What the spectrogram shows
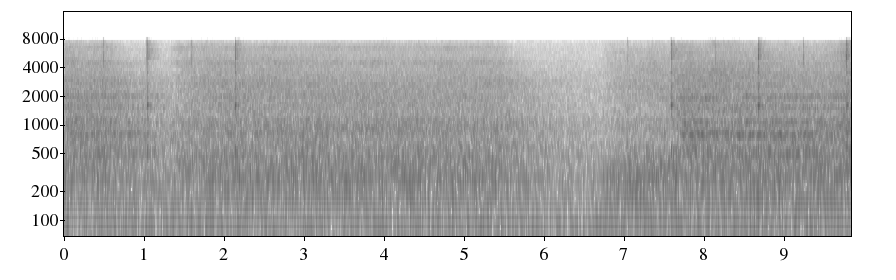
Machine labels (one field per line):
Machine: valve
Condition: normal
